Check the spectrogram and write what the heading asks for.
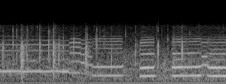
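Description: Marching band brass holding steady notes: one long note, then a few shorter notes stepping up and down in pitch.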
